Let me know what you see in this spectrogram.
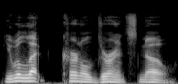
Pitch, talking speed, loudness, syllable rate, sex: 120 Hz, 200 wpm, -16 LUFS, 5.9 syllables/s, male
